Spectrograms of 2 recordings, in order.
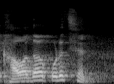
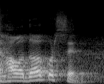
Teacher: ওরা খ স্পষ্ট করে উচ্চারণ করে না, খকে ওরা হ উচ্চারণ করে।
